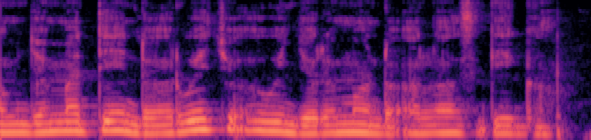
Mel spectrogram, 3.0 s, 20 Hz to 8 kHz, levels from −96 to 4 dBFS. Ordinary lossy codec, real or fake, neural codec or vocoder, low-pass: none; real; none; none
